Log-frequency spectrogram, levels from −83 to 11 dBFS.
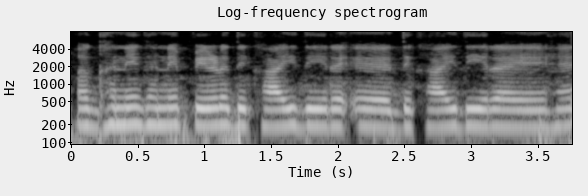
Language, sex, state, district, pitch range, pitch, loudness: Hindi, female, Chhattisgarh, Sarguja, 185-190 Hz, 185 Hz, -14 LUFS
